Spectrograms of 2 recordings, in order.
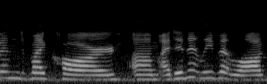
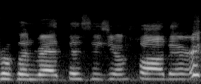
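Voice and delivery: put-on megaphone announcer voice; 8 dB louder than usual. Telling a story of hiding in a trunk, speaker quotes dad on a megaphone. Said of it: "I hear my dad's voice on a megaphone saying".

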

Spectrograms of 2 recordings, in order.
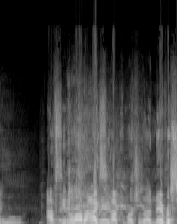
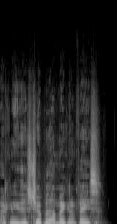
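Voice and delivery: very low put-on athlete voice; 8 semitones lower, 9 dB quieter than usual. Taking a turn at the table when asked: Shaq impression. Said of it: "Shaq impersonation right now".

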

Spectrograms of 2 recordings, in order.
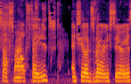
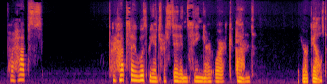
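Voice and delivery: gentle, low-toned voice. A player's character looks over at Ardwin and speaks in a soft, low voice. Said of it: "in my soft, low voice".

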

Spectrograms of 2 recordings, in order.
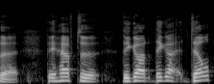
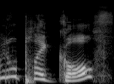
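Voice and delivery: joking, put-on Scottish accent, higher pitch; 8 semitones higher than usual. Imagining a Scottish panelist objecting to a stereotype, in a Scottish accent. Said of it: "have you seen my Scottish accent?".

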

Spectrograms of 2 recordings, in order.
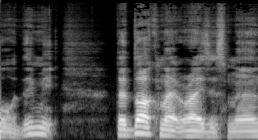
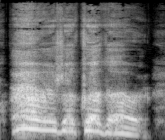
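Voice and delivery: very high, muffled, mushy-mouthed, creaky rasp; 10 semitones higher, 4 dB louder than usual. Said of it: "it just sounded like he has something in his mouth".

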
